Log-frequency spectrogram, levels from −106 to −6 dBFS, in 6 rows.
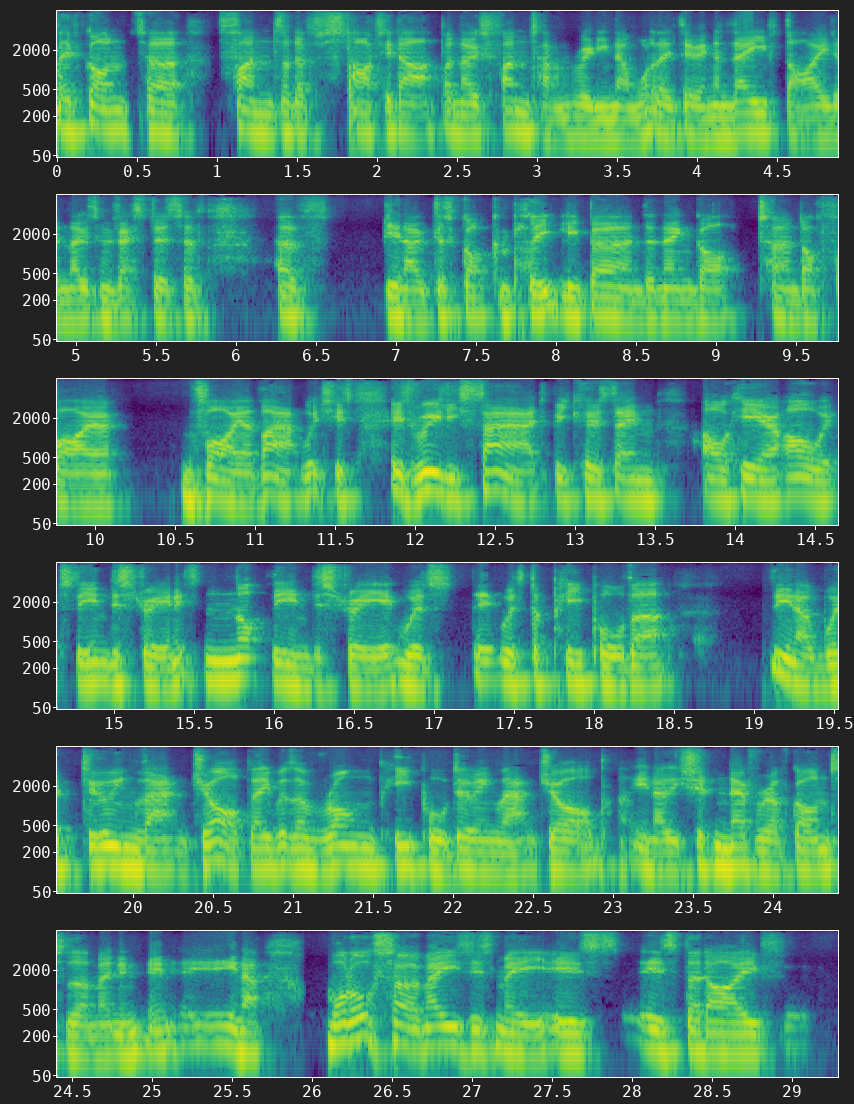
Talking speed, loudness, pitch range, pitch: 210 wpm, -20 LUFS, 105-125 Hz, 115 Hz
